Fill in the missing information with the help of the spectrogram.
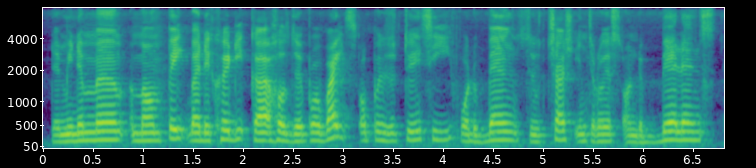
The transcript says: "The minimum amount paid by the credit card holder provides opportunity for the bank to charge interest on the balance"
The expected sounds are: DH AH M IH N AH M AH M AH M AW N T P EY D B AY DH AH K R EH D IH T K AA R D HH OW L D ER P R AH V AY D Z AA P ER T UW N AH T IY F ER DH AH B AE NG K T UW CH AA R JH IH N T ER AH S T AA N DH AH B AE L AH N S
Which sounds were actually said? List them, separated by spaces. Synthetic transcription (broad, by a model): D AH M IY N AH M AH M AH M AW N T P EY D B AY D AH K R EH D IH T K AA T HH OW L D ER P R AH V AY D S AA P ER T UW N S IY F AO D AH B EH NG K T UW CH AA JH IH N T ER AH S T AA N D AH B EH L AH N S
